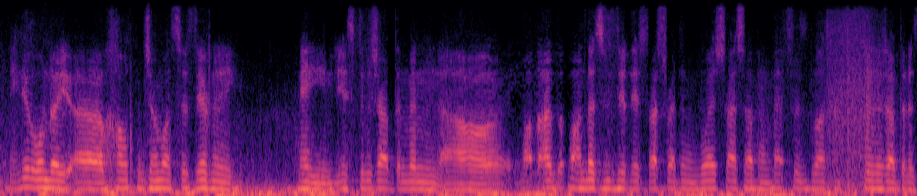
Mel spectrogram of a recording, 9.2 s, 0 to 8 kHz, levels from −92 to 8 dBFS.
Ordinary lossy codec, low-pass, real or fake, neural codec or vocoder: Opus, 16 kbps; 7.2 kHz; fake; codec, 16 kHz, 0.5 kbps, X-Codec, HuBERT features, trained on balanced general audio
